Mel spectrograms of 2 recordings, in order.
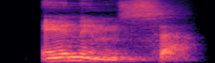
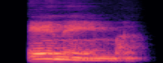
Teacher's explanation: Luego de nemo, aquí no tenemos sufijo yod ni nada de eso, tenemos, en principio, lo que esperamos es enemsa, pero otra vez, la M con la S no puede ser, por tanto desaparece la S y alarga compensatoriamente la E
